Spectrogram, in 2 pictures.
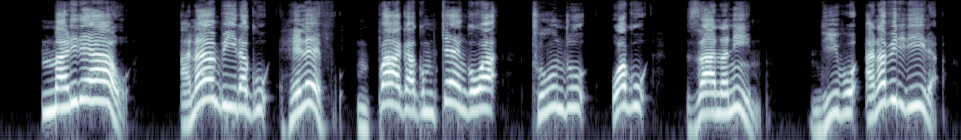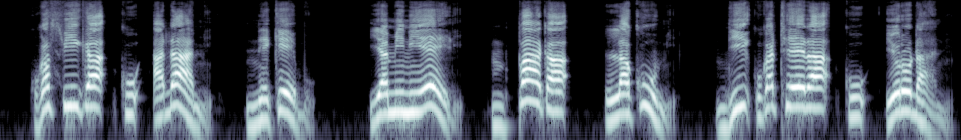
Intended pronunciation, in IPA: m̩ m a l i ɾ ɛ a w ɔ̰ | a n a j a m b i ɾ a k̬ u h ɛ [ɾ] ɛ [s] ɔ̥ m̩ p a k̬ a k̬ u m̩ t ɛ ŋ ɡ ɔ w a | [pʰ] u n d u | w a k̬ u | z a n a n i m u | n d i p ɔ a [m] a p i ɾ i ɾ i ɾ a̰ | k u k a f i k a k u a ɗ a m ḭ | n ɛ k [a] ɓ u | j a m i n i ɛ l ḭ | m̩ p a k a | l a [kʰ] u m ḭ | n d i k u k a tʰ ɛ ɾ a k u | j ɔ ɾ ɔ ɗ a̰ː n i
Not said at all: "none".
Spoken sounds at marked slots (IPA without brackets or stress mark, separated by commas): l, f, tʰ, n, ɛ, k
